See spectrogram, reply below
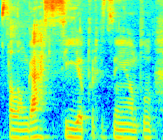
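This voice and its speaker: A man in a casual book discussion, speaking in a measured way and repeating words as he builds his point. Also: mid-range voice, monotone, mellow. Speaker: co-reviewer.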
